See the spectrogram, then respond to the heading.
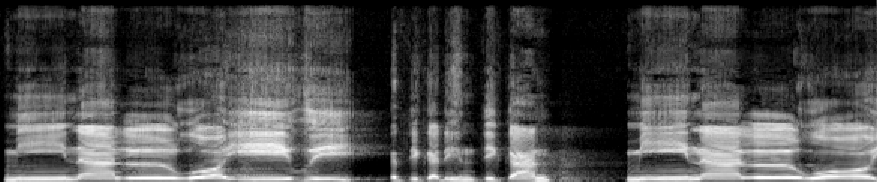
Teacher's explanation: Cara bacanya bunyi ya baca lembut. Caranya berikan huruf vokal i bukan e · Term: madlin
